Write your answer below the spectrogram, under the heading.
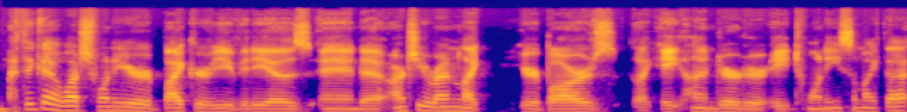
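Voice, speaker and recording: In a normal speaking voice, a man talks at a fairly quick pace with hardly any pauses, a medium pitch and ordinary pitch variation. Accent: American. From Northern California, rural. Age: 30s. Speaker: mountain bike YouTuber. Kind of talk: casual chat. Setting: video call.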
